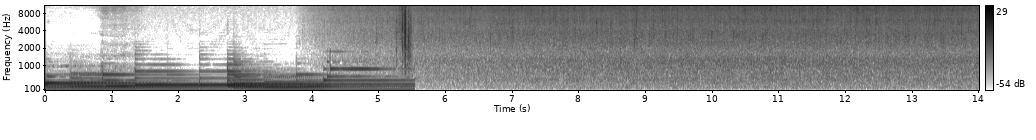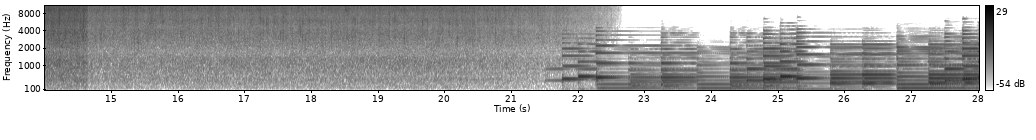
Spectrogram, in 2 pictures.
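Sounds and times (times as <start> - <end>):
steady rain falling: 3.9 - 22.4.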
